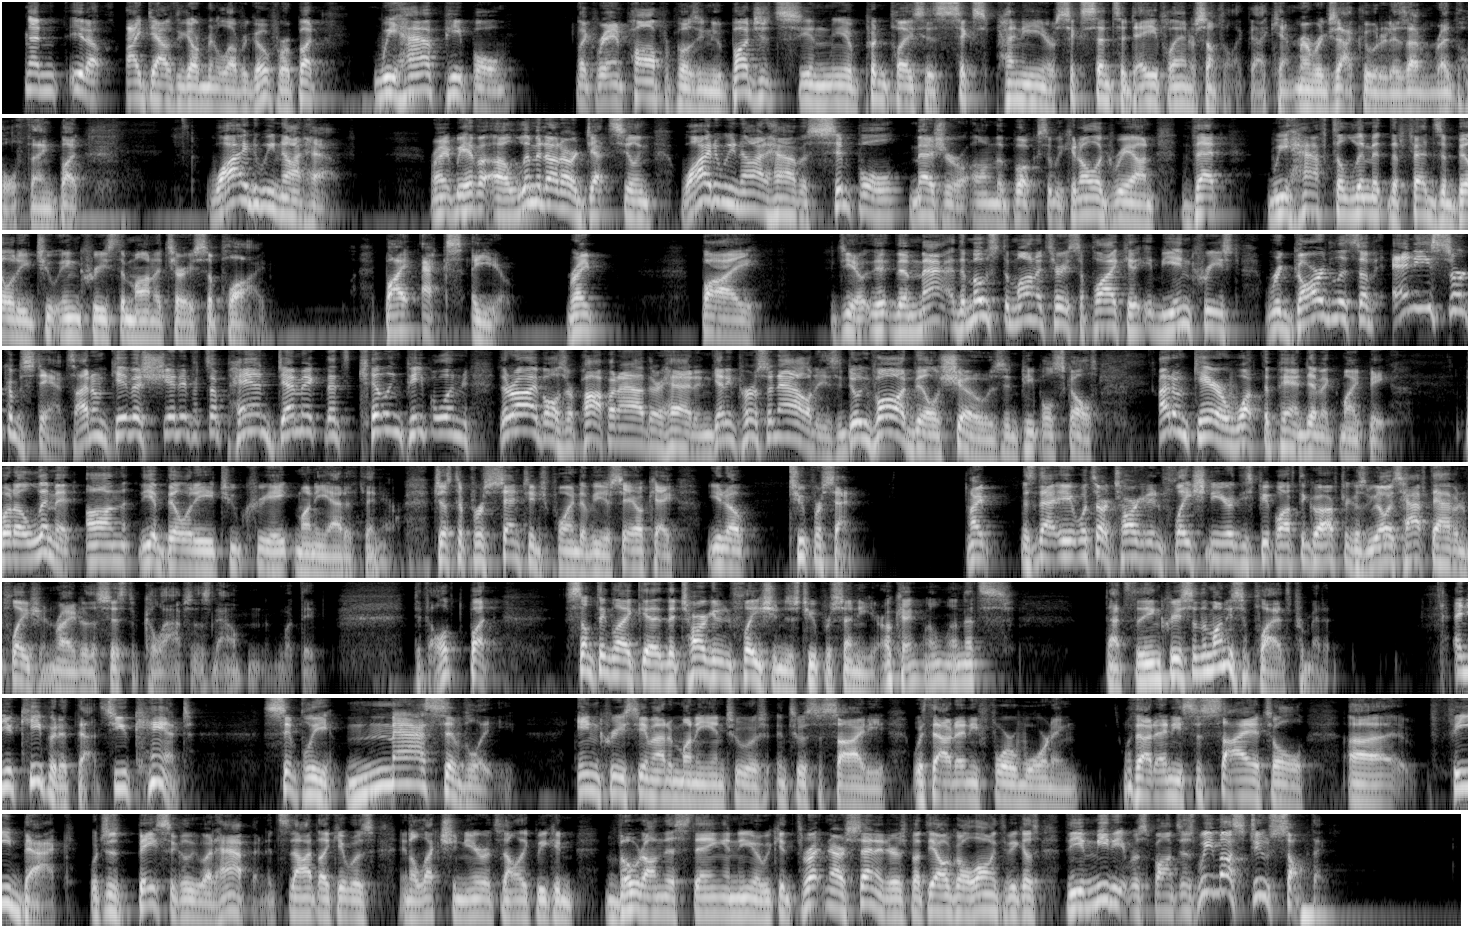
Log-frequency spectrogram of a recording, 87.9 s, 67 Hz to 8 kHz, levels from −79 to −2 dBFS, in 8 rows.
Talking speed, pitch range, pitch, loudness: 215 wpm, 110-155 Hz, 125 Hz, -17 LUFS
